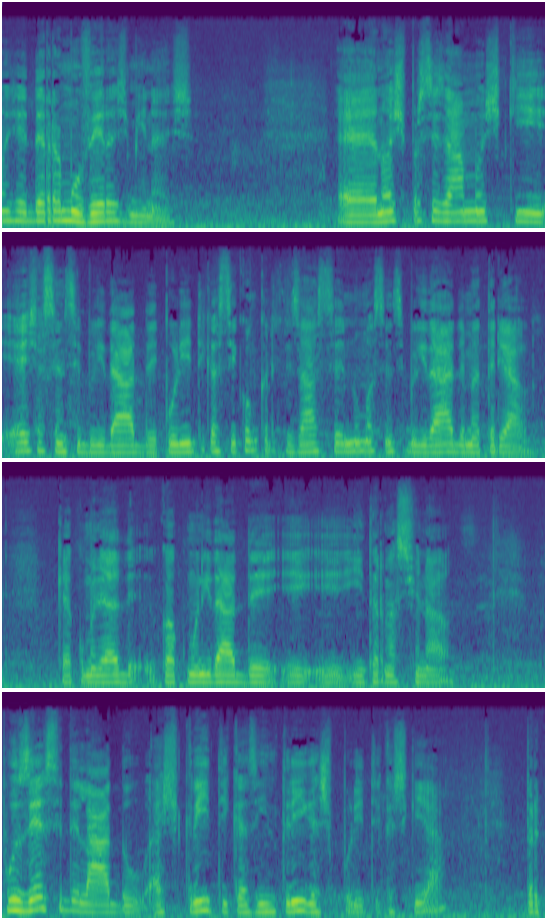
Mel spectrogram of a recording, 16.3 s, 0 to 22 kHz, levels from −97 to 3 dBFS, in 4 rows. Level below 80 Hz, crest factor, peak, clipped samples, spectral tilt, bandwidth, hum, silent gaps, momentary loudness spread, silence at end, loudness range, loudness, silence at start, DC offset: -42 dBFS; 20 dB; -4 dBFS; under 0.1%; -4.5 dB/octave; 16 kHz; none; none; 19 LU; 0 s; 3 LU; -23 LUFS; 0 s; under 0.1%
